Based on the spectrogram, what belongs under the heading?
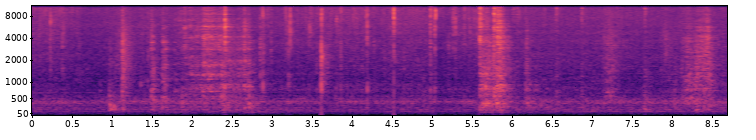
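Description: Spam slices sizzling in butter in a non-stick frying pan, a steady hiss with scattered crackles and pops. There is a louder burst of noise about two-thirds of the way through, as the pan is shifted on the electric burner.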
